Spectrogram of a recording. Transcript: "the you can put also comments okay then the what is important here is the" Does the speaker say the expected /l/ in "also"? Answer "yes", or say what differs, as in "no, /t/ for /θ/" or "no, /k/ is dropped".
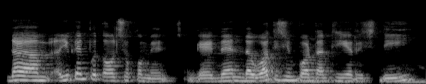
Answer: yes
